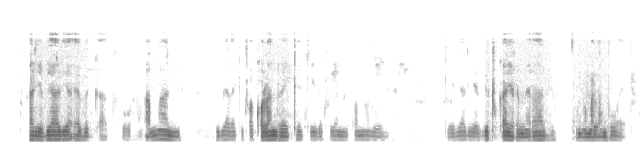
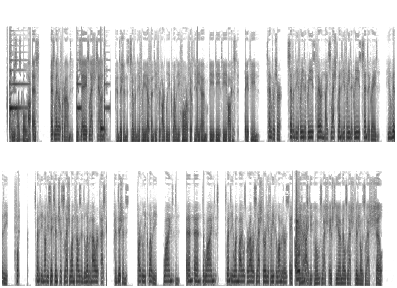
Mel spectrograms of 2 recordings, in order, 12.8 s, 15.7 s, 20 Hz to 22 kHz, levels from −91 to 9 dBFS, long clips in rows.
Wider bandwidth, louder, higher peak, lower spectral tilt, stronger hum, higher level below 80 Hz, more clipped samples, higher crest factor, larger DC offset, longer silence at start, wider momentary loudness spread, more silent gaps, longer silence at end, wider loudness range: second, 9.4 kHz vs 11 kHz; second, -39 LUFS vs -15 LUFS; second, -18 dBFS vs 0 dBFS; second, -5.5 dB/octave vs -7 dB/octave; neither; second, -72 dBFS vs -28 dBFS; second, under 0.1% vs 0.1%; first, 22 dB vs 14 dB; neither; first, 0.55 s vs 0.15 s; first, 19 LU vs 5 LU; neither; first, 0.4 s vs 0.25 s; first, 10 LU vs 2 LU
